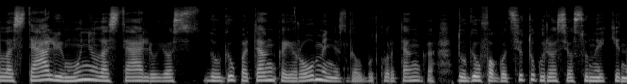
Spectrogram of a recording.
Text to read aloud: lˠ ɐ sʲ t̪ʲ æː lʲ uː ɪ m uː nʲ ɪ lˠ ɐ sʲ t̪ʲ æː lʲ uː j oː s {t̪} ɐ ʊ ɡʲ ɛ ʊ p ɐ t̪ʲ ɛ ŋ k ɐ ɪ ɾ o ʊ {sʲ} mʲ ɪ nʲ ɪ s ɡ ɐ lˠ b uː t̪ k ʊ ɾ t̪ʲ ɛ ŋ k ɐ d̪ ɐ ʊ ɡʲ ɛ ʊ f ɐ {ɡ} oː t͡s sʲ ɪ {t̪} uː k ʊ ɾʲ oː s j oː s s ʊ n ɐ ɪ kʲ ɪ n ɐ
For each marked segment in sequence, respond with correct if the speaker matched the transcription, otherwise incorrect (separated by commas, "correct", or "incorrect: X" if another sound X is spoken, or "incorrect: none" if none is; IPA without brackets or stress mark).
incorrect: d̪, incorrect: none, correct, correct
